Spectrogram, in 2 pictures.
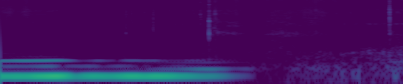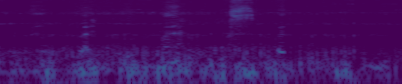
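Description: A loud, steady, low droning hum that cuts off suddenly about two and a half seconds in. It is followed by faint rustling and light clicks, typical of plush toys being handled close to the microphone.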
